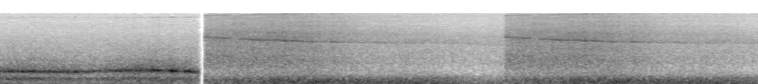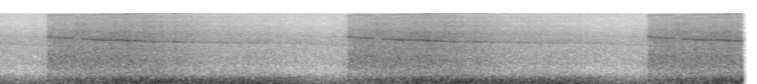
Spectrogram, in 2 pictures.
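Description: Jet-engine sound effect played as a loop: a rushing engine noise with a high whine falling in pitch, repeating about every three seconds. A wavering droning tone comes before it, and the loop cuts off abruptly near the end.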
